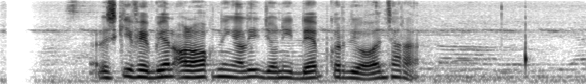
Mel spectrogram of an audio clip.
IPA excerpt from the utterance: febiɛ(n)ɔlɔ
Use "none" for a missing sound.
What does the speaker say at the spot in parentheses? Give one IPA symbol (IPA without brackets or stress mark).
n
